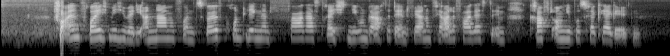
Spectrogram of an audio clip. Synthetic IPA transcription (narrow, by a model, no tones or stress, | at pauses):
foːɐʔa̰ləmfʁ̥ɔʏəɪçmɪçʔyːbɐdiːʔanːaːməfɔnt͡sv̥œlfɡ̥ʁʊntʰleːɡŋ̩dən | faːɐɡastʁ̥ɛçtn̩diːʊnɡəʔaχtət̚d̥eːɐɛntfɛɐnʊŋfyːɐʔaləfaːɐɡɛstəɪmkʁ̥aftʔɔ̰mnibʊsfɛɐkʰeːɐɡɛ̰ltn̩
